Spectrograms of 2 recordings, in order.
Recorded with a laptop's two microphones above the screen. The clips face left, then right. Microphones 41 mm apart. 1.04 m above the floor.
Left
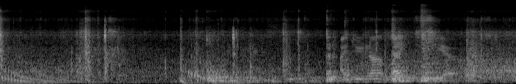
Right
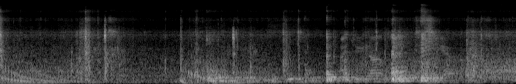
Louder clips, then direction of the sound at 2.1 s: Right 1 dB; 5° left (ahead or behind).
